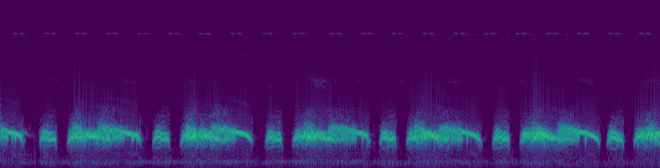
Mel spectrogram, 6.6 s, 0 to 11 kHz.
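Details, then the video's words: Spotted dove recorded 28 November 2017 at Bờ Y, Kon Tum province, Vietnam. Continuous rhythmic cooing, short notes alternating with longer slurred coos that dip at the end, repeating briskly with little pause. "CU GÁY"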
